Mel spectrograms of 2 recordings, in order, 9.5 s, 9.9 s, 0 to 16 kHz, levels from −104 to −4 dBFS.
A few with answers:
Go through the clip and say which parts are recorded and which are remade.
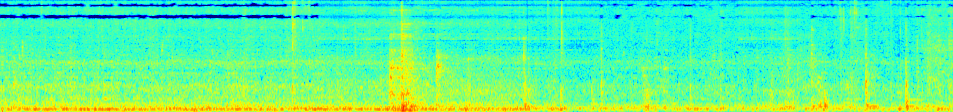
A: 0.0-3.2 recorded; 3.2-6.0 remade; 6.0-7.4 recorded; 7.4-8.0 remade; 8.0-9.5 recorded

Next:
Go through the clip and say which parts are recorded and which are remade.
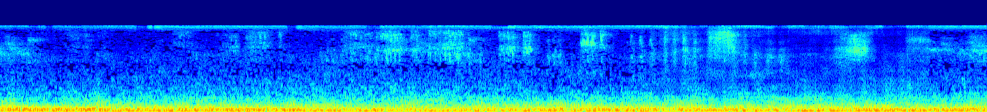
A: 0.0-6.6 recorded; 6.6-9.3 remade; 9.3-9.9 recorded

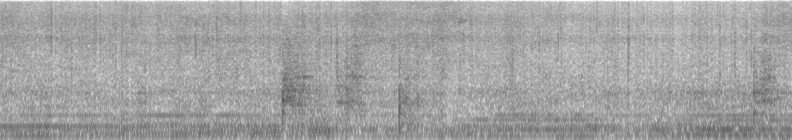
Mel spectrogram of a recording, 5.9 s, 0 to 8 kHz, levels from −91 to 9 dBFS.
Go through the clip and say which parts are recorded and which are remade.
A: 0.0-0.8 recorded; 0.8-1.8 remade; 1.8-2.8 recorded; 2.8-3.5 remade; 3.5-3.9 recorded; 3.9-4.5 remade; 4.5-5.9 recorded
